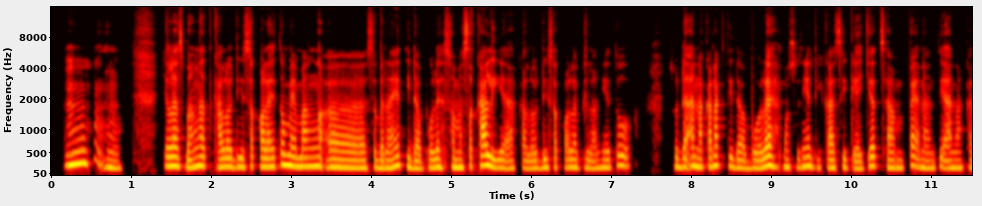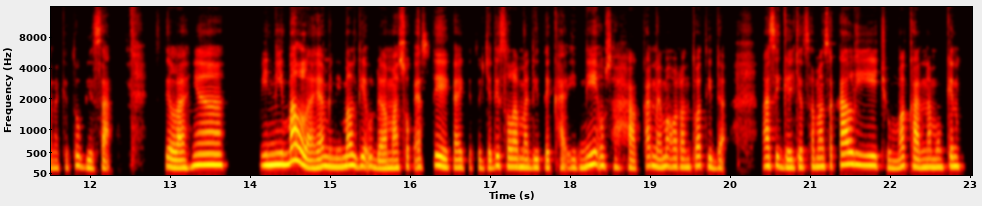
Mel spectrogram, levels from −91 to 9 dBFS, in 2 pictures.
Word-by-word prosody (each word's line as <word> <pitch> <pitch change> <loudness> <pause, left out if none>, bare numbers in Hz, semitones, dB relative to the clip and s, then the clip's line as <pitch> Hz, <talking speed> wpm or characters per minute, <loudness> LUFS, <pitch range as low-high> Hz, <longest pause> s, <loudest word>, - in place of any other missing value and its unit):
Mmm, 250 +4 +4
mhm. 180 -10 -5 0.6
Jelas 205 -1 +2
banget 200 +3 0
kalau 190 +1 0
di 190 - -2
sekolah 190 0 -1
itu 215 +5 0
memang, 195 -2 +2
eee, 175 -3 0
sebenarnya 170 +5 -1
tidak 165 -7 -3
boleh 175 +1 0
sama 175 -2 -1
sekali 200 -2 +2
ya, 160 0 -6
kalau 160 -1 -6
di 165 +2 -3
sekolah 180 0 -5
bilangnya 170 +1 -6
itu, 210 +1 -4 0.5
sudah 195 -3 -2
anak-anak 210 +2 -1
tidak 175 -5 -3
boleh 175 +6 +1
maksudnya 185 +2 -3
dikasih 175 -1 -4
gadget 165 +7 -4
sampai 170 +4 -4
nanti 165 0 -5
anak-anak 170 +1 -5
itu 175 +5 -5
bisa 170 -4 -3 0.6
istilahnya 220 +6 +4 0.4
minimal 240 +7 +7
lah 165 - +2
ya, 190 +4 +3
minimal 195 +3 +3
dia 205 -1 +1
udah 175 -5 0
masuk 170 +3 +1
SD, 190 +1 +1
kayak 175 -1 -4
gitu. 170 +1 -10
Jadi 210 +6 0
selama 190 -2 +1
di 180 0 -1
TK 170 -1 -5
ini 175 +8 +1
usahakan 195 -2 -3
memang 190 0 0
orang 185 -1 -1
tua 205 - 0
tidak 185 -5 -3 0.5
ngasih 205 +1 +2
gadget 180 +1 0
sama 190 +1 0
sekali. 225 0 +3
Cuma 185 -2 -2
karena 185 -2 +1
mungkin 185 +2 0
185 Hz, 160 wpm, -25 LUFS, 170-205 Hz, 0.6 s, minimal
